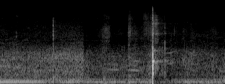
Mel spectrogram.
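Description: A single sharp crack about one and a half seconds in: a softball bat striking a soft-tossed ball. A steady low hum lies underneath early on.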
